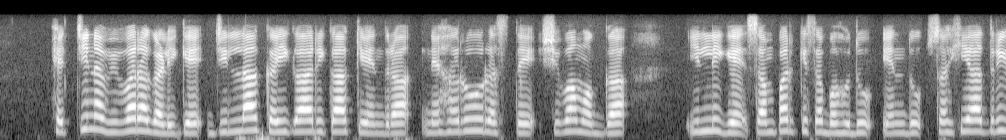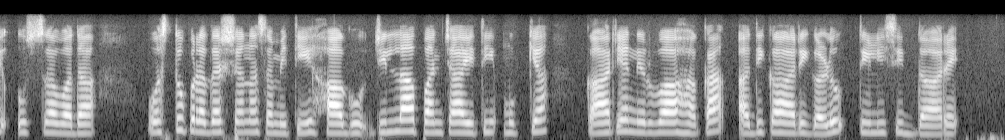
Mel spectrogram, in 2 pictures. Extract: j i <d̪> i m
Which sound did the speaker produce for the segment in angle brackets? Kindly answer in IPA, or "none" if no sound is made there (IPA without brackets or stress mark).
t̪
